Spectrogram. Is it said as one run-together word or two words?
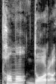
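two words. It is said slowly as two separate words. It means golden apple.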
